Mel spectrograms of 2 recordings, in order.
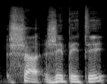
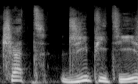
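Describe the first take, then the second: First: The name is pronounced with French sounds. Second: The name is pronounced with English sounds. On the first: The speaker calls it wrong. "en français, c'est pas terrible. Sinon ça fait chat GPT" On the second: The speaker calls it right. "je le dis à l'anglaise"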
